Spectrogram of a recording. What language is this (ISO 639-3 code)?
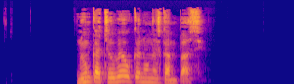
glg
